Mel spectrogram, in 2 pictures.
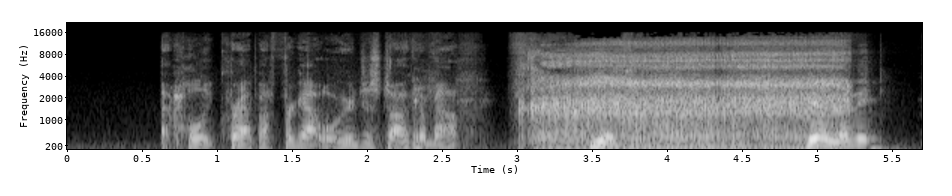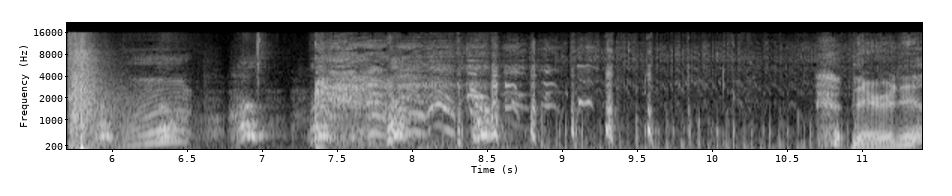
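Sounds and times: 
speech: 0.8 - 6.6, 10.8 - 11.4
dog barking and yelping: 5.9 - 8.9
laughter: 7.3 - 11.4.

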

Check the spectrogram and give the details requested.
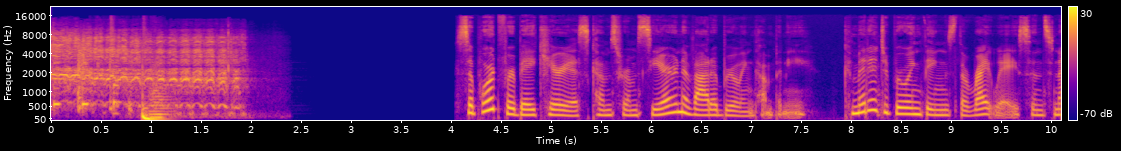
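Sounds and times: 
horse whinnying: 0.0 - 2.1
speech: 4.2 - 10.0.

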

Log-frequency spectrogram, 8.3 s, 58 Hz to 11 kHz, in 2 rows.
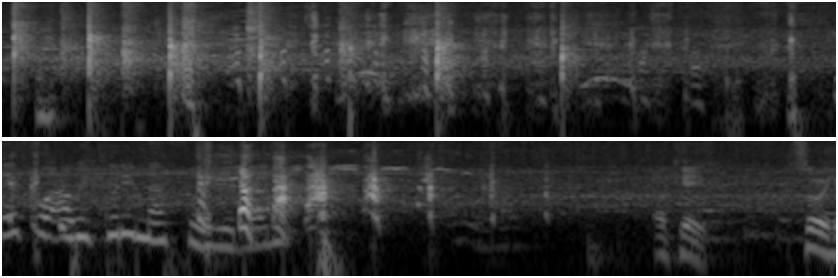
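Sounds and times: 
few people clapping, applauding a question: 0.0 - 8.3
faint chatter or laughter: 0.9 - 7.3
speech: 4.2 - 5.9, 7.4 - 8.3.

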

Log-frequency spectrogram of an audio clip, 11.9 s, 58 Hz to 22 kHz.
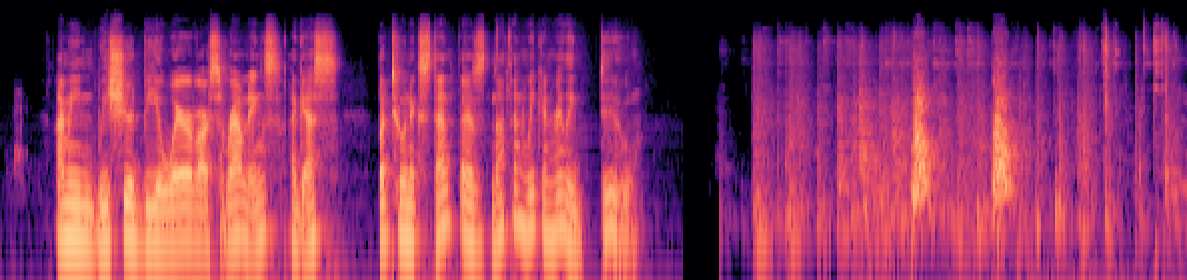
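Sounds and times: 
speech: 0.6 - 6.4
dog barking: 9.1 - 10.3.

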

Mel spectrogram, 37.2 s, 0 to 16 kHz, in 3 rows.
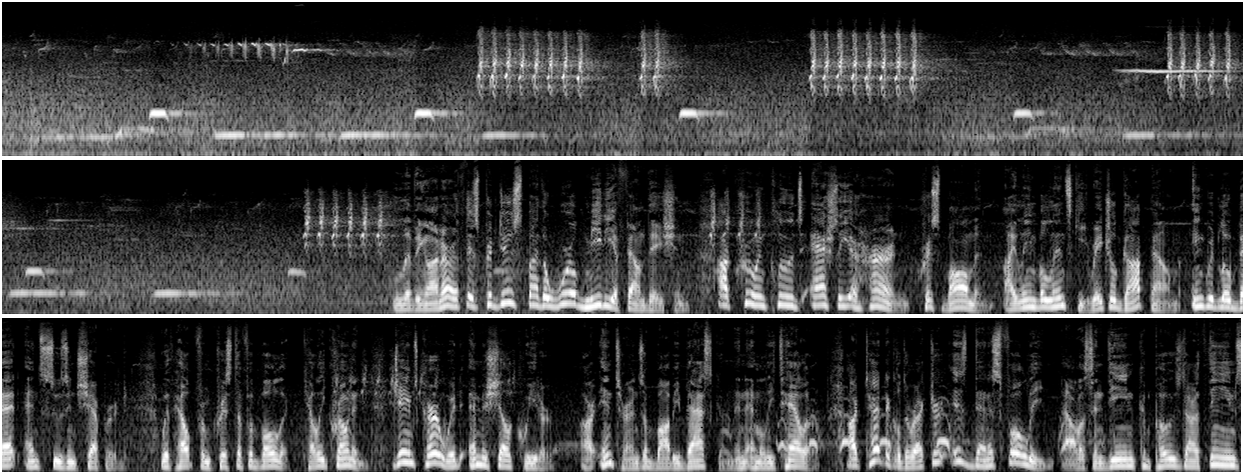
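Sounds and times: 
low hooting owl-like bird notes in a redwood forest: 0.5 - 7.3, 8.1 - 13.4, 13.9 - 14.8
speech: 16.4 - 37.2.

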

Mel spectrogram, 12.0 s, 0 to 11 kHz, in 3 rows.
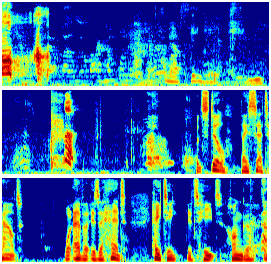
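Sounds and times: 
people talking quietly: 0.0 - 11.9
speech: 2.8 - 4.1, 6.9 - 8.4, 9.0 - 11.9
child coughing: 4.7 - 5.1.

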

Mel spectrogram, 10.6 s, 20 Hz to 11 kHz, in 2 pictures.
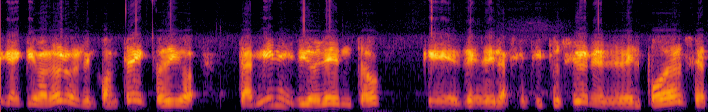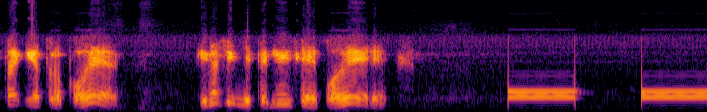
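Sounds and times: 
speech: 0.1 - 8.4
telephone busy signal after a dropped call: 9.1 - 10.6.

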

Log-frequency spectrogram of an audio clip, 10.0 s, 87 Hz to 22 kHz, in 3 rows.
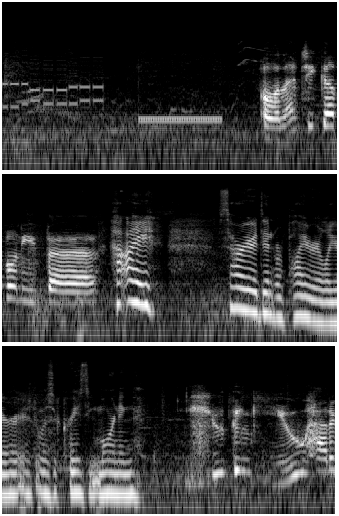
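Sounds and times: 
electronic phone dialing tones: 0.0 - 2.2
speech: 2.6 - 10.0.

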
